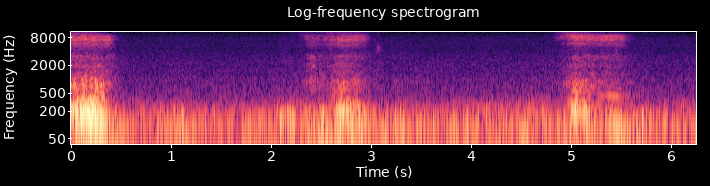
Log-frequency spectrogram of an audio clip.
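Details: An American Shorthair cat snoring contentedly while asleep; soft, low breathy snores come in slow bursts about every two and a half seconds, with a faint hiss at the top of each breath.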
